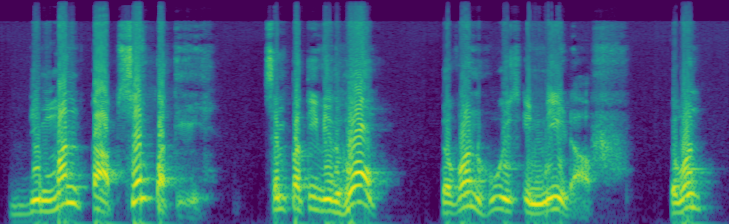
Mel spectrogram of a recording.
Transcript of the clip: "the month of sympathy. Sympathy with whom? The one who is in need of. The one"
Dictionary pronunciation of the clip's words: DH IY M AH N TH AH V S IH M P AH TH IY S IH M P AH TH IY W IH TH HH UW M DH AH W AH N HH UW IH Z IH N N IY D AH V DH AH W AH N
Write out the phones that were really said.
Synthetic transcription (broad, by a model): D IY M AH N T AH P S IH M P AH T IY S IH M P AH T IY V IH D HH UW M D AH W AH N HH UW IH Z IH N N IY D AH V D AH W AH N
